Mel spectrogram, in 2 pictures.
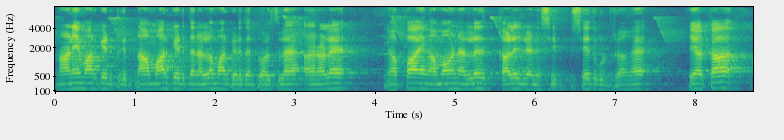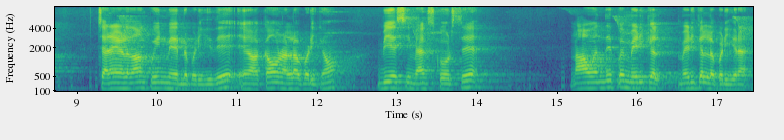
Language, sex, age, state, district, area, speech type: Tamil, male, 18-30, Tamil Nadu, Cuddalore, rural, spontaneous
